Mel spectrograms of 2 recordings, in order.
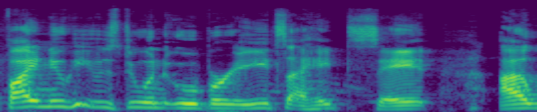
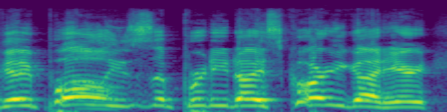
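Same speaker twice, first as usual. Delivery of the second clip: mock fan; 8 semitones higher, 7 dB louder than usual. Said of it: "And he's like".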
